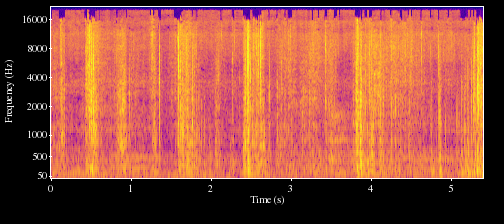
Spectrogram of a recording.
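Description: Honey bees buzz faintly while being carried back to their hive in winter, a soft insect hum with scattered crinkling and rustling sounds close by.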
